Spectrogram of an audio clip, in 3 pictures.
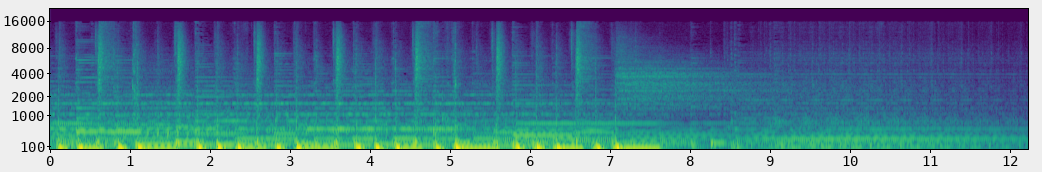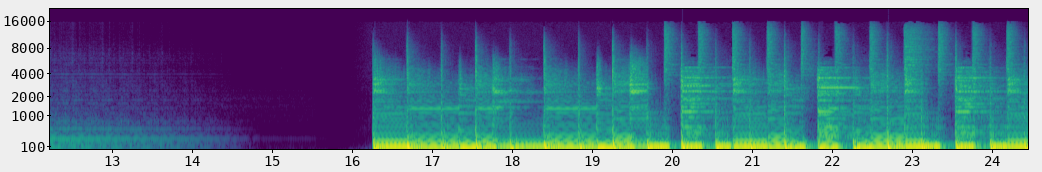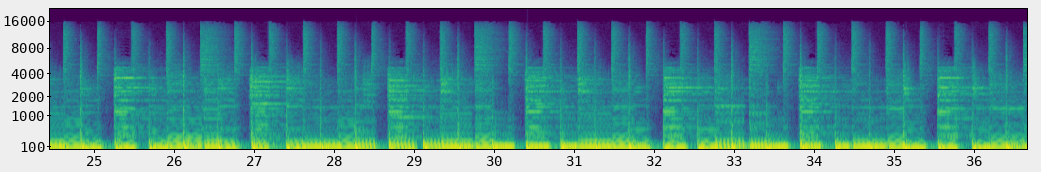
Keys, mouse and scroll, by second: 1.9 double click, 4.1 ctrl+g, 4.7 space, 4.8 double click, 5.8 double click, 6.0 space, 6.0 double click, 8.0 double click, 9.9 space, 10.0 double click, 11.2 double click, 12.6 space, 13.9 shift+click, 16.8 alt+scroll up 1, 18.2 right click, 22.8 shift+click, 24.2 alt+scroll down 1, 24.8-25.2 alt+scroll down 1, 25.3 alt+scroll up 1, 27.3 shift+click, 28.5 alt+scroll down 1, 29.0 alt+scroll up 1, 31.9 alt+scroll down 1, 32.5 alt+scroll up 1, 34.4 alt+scroll up 1.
